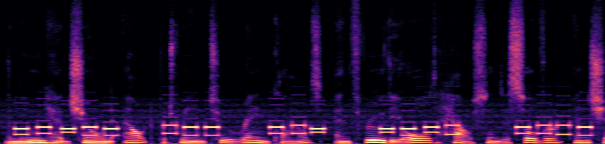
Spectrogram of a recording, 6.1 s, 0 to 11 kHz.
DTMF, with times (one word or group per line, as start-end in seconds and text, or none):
0.1-1.2 48*21
1.6-2.2 922
2.7-3.2 89*
3.8-4.6 *106
5.2-5.9 8962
